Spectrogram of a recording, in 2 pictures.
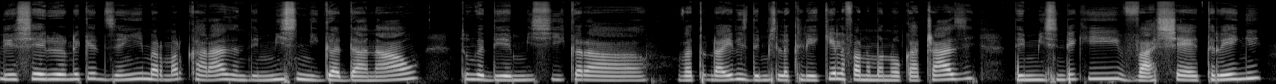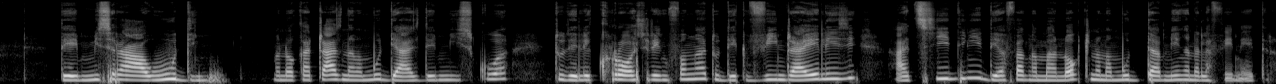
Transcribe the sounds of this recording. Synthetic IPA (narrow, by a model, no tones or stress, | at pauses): leseɾiɾaɳɖ͡ʐeket̪izeɲimaɾumaɾukaɾazand̪emisiniɡad̪anau | t̪uŋɡəd̪emisikaɾa | vat̪uɳɖ͡ʐailizid̪emisilakilekeləfaːnomanoakaʈ͡ʂazi | d̪̥emisiɳɖ͡ʐekʲivasɛt̪iɾeɲi | d̪̥emisiraud̪iɲi̥ | manoakaʈ͡ʂazinamamud̪iazid̪emisi̥kuə | t̪ud̪elekʰrɔsireɲifaŋət̪ud̪ekiviɳɖ͡ʐaelizi | at͡sid̪iɲid̪eafaŋəmanokḁʈ͡ʂənamamud̪it̪ameŋanalafenḛt̪rə̥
